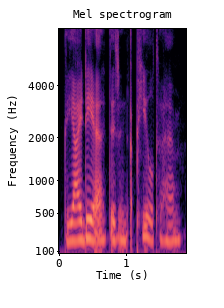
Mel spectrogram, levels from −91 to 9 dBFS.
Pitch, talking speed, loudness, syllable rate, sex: 195 Hz, 190 wpm, -21 LUFS, 4.7 syllables/s, female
